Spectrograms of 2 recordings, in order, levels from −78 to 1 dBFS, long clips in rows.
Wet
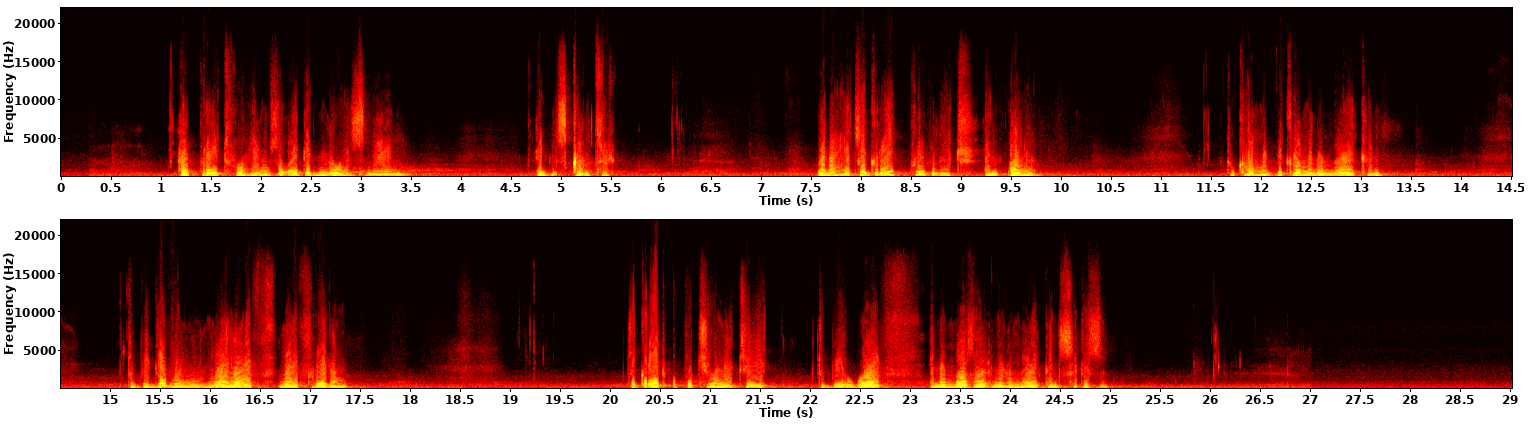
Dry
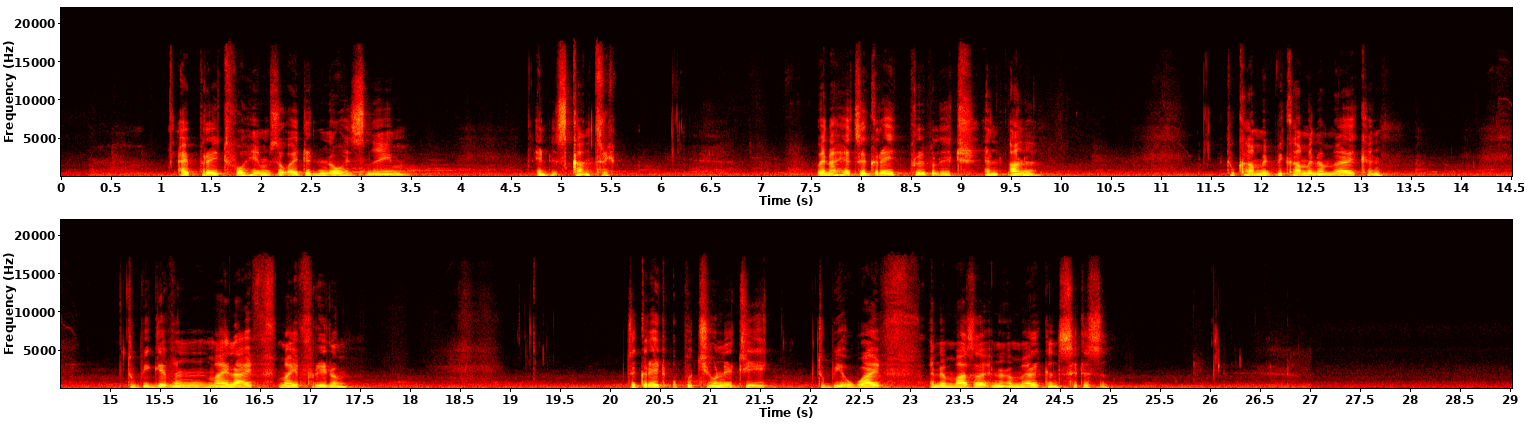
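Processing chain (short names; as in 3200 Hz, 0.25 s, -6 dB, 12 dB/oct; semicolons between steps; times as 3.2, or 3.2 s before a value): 18.53–20.82 HPF 140 Hz 12 dB/oct; Doppler distortion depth 0.97 ms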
